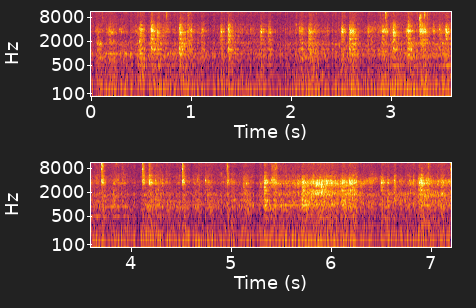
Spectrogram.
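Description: Faint, scattered raindrops ticking irregularly near the microphone over a low steady hum, with a soft hiss building near the end.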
